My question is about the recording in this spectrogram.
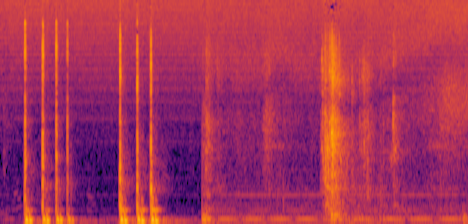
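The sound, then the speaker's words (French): Two quick sets of four sharp knocks rap loudly on a glass door, followed by the door opening with a latch clatter and some low rustling. “Il voit une porte vitrée, frappe.”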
